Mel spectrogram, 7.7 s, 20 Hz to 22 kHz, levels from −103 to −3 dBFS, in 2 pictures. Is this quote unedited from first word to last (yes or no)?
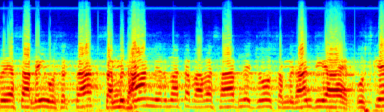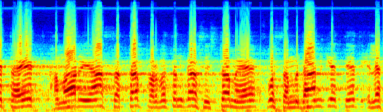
no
